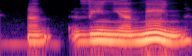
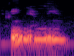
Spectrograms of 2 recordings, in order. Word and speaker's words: Binyamin: And also with Benjamin, accent on the first syllable. But in Hebrew, it's Binyamin with accent on the last syllable. Binyamin.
